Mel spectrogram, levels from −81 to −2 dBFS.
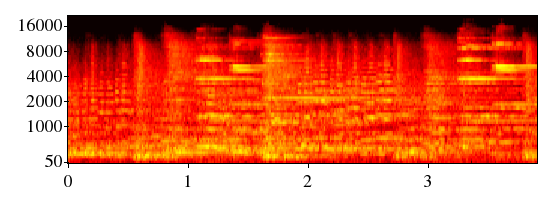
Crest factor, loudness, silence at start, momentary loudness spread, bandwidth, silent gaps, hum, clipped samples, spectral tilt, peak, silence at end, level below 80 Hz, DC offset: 16 dB; -20 LUFS; 0 s; 10 LU; 20 kHz; none; none; under 0.1%; -0.5 dB/octave; -8 dBFS; 0 s; -60 dBFS; under 0.1%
